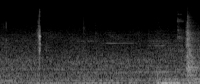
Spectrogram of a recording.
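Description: A lift button clicks.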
